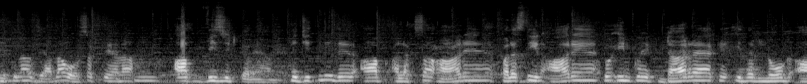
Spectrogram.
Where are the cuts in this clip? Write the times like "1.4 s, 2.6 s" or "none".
2.7 s, 6.0 s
